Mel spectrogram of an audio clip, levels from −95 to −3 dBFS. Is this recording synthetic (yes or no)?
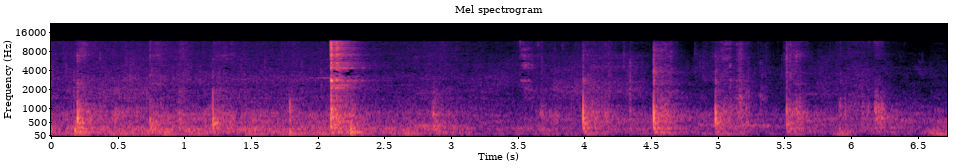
no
